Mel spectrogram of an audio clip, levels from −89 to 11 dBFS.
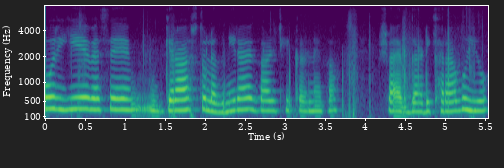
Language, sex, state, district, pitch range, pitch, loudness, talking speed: Hindi, female, Himachal Pradesh, Shimla, 255-285 Hz, 270 Hz, -16 LUFS, 195 wpm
